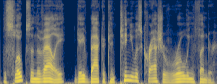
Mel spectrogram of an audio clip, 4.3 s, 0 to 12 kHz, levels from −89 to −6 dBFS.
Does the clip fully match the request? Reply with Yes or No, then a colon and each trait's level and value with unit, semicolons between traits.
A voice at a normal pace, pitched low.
Yes: average, 180 wpm; low, 110 Hz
